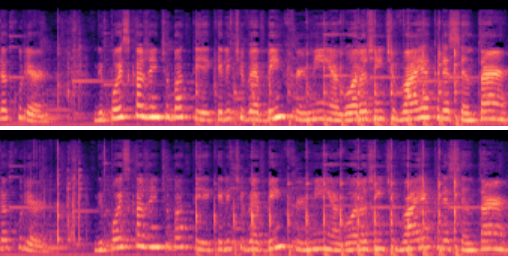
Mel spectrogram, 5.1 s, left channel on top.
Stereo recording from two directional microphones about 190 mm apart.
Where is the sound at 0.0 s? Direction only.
45° left (ahead or behind).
